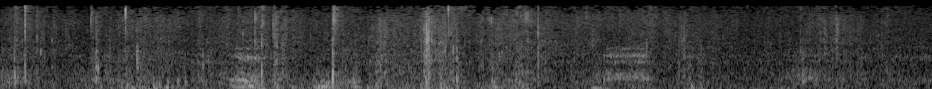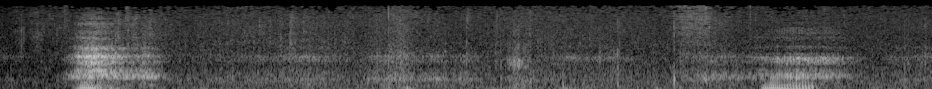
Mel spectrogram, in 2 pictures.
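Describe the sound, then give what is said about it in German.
Footsteps pushing into bushes, a steady low rustle of feet and foliage with a couple of sharper crunching bursts near the middle and end. “Dann gehe ich mal in die Büsche. Was auch immer hier zu finden ist.”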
